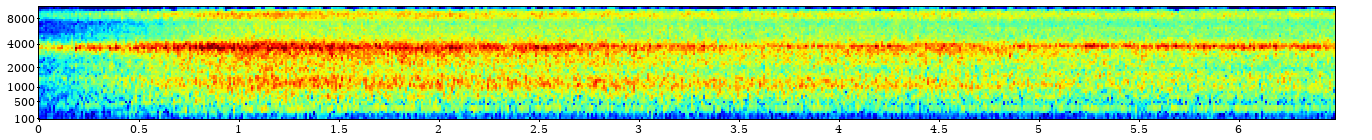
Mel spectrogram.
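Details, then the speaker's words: Factory OEM radiator fan from a KRX 1000, about 1500 miles, bench-run on a 12 V supply drawing about 10 amps: loud fan drone with a constant hum and a high whine, rough and noisy; worn fan motor the owner expects to fail soon. "You can see it's pulling about 10 amps and it's fairly noisy."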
